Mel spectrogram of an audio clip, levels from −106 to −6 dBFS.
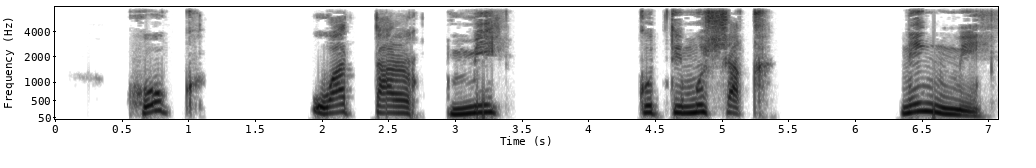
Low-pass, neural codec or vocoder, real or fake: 7.2 kHz; none; real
